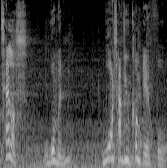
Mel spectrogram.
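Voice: mid-range voice, animated, measured pace, slight background noise. A performer playing a demon-possessed young boy in a fantasy game, haughty, mocking and commanding. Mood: petulant menace.

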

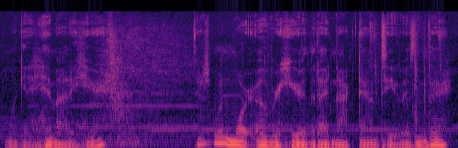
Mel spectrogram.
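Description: An easygoing man with a low voice commentates casually on a game. He muses to himself as he plays, with prominent game music running behind him. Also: animated, normal speed. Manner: easygoing, musing, talks to himself. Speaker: gameplay host. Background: game music and sounds.

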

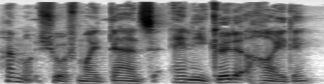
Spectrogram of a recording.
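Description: A man's voice: on the low side, lively intonation, brisk. A man voicing a young boy crocodile in a children's story, wistful, hesitant and childlike. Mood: unsure, wistful. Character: young boy crocodile, wistful and unsure about his dad.

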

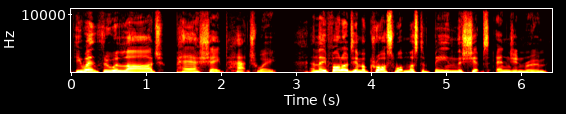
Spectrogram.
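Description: A man's voice: high-pitched, very animated, normal speed, no room sound, clean studio sound. A man narrating a comic science-fiction audiobook from a script.

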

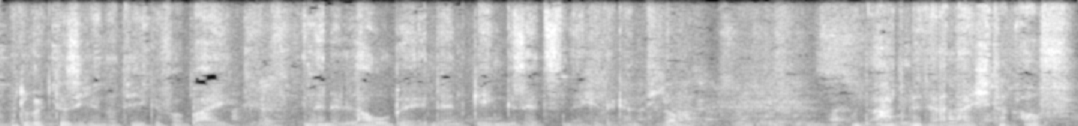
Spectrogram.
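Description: An actor playing a weary male radio editor who narrates in a measured, precise, dry literary style. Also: a bass voice, creaky.

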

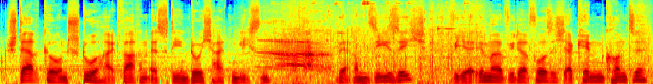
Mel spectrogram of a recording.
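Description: A man's voice: on the low side, moderate pace, very noisy. A man narrating a fantasy audio drama as a dramatic scripted storyteller.

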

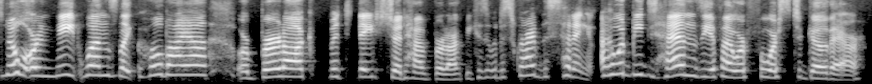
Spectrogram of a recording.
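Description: A woman's voice: extremely high pitch, bright, forceful tone, no echo, exaggerated voice. A woman voicing a naive, defiant young noblewoman, dramatic and earnest in flowery speech, for an improvised fantasy podcast. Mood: dismayed.

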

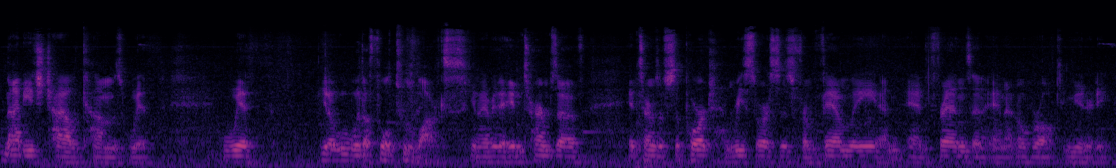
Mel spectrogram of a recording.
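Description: American man, thirties, fry-laden lowish voice, testimonial style. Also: flat delivery, moderate pace, fairly bright tone, slight background noise, rough recording. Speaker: elementary school principal. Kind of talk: interview testimonial. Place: office with whiteboard, indoors. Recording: clear music behind the voice.

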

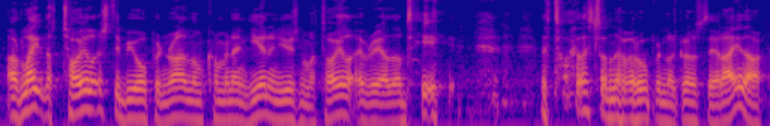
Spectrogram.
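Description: An older man speaks bluntly, grumbling about local matters. He talks at a quick clip, in an indoor bar. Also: medium pitch, mellow, a little hiss or hum. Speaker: local business owner.

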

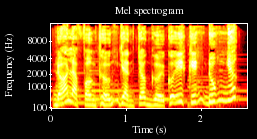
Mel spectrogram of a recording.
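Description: A woman voicing a commanding, fair-minded king in an animated folktale, speaking deliberately and regally. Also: a little high, soft background music. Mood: approving. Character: king, adult man, imperious yet fair-minded ruler.

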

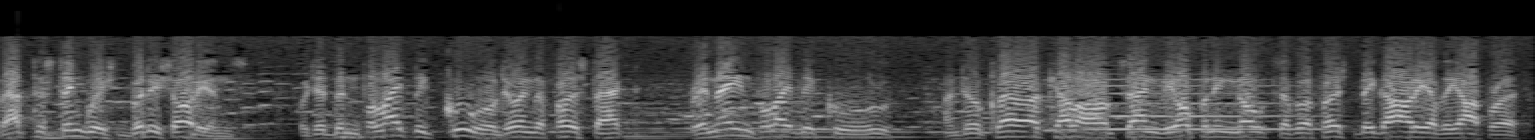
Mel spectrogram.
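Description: A man's voice: mid-range voice, brisk. A man narrating a vintage radio drama from a script in 1940s broadcast style. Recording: dull old radio recording. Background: orchestral music with strings.

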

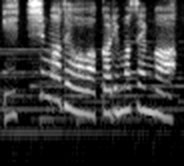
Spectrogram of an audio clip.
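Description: A woman voicing a proud, composed young woman astrologer in a game, speaking politely and formally with quiet self-assurance. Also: high voice, expressive, fairly quick, over music. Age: young adult. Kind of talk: game voice acting.

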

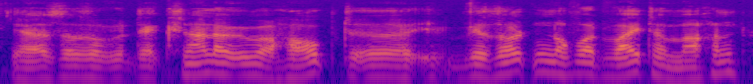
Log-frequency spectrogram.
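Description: A man's voice: medium pitch, brisk, noisy background. A man chatting casually as a radio amateur over a radio link. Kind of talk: casual two-way radio chat.

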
